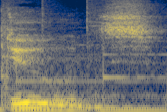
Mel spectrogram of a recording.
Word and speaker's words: Douxds: branding going there and that is pronounced dudes d-o-u-x-d-s and if their product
